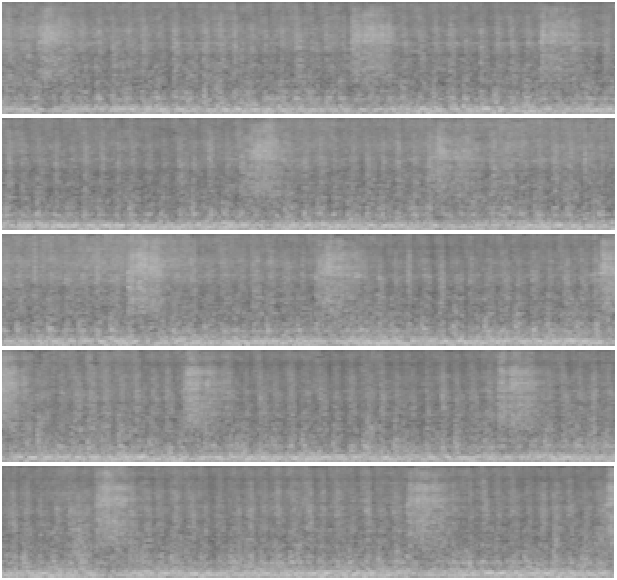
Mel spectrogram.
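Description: Ōigawa Railway train running along the line: a steady low rumble with short clacks from the wheels, coming in pairs about a second and a half apart, the pairs repeating every few seconds.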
